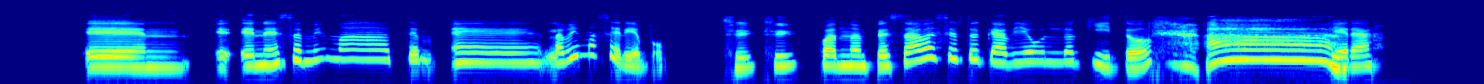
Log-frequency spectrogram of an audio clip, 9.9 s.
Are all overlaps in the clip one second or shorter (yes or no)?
yes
